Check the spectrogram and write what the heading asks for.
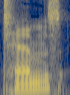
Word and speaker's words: Thames: It's written Thames, but pronounced Thames.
